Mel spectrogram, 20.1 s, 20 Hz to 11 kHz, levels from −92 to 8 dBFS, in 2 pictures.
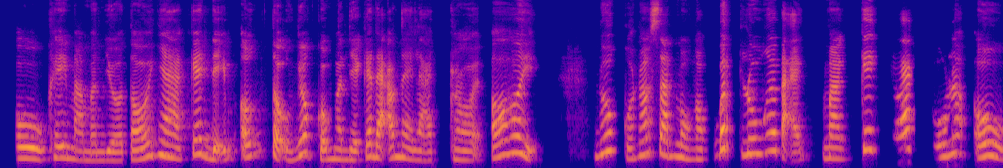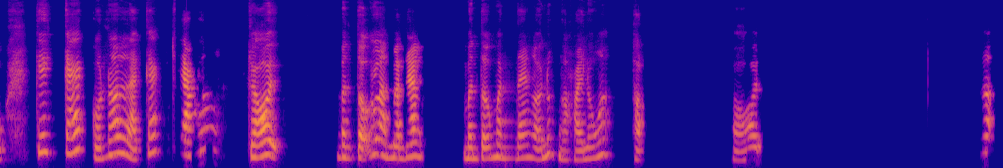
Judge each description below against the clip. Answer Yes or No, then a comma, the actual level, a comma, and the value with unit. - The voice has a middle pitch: No, high, 240 Hz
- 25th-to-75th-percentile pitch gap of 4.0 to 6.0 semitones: No, wide, 6.7 semitones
